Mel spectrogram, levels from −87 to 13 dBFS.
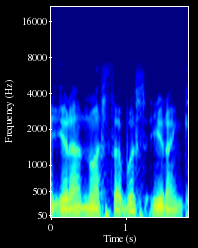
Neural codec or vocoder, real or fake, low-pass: none; real; 7.2 kHz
